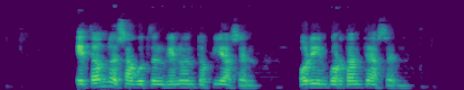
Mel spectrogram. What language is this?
Basque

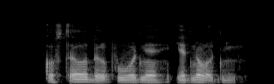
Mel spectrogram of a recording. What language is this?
Czech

